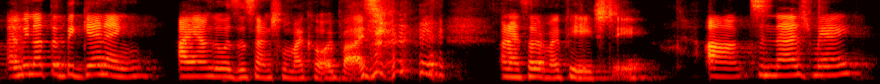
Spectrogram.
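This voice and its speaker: A woman's voice: fairly high pitch, fairly bright tone. A young woman with a Kenyan accent, giving a thank-you speech at her thesis defense to a room with an audience and laughing often between phrases. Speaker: PhD candidate.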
